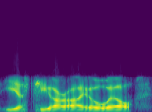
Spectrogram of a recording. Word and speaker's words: estriol: One of the candidates as an immunosuppressive substance produced during pregnancy is one of the estrogens called estriol, E-S-T-R-I-O-L. Some people pronounce that estriol.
